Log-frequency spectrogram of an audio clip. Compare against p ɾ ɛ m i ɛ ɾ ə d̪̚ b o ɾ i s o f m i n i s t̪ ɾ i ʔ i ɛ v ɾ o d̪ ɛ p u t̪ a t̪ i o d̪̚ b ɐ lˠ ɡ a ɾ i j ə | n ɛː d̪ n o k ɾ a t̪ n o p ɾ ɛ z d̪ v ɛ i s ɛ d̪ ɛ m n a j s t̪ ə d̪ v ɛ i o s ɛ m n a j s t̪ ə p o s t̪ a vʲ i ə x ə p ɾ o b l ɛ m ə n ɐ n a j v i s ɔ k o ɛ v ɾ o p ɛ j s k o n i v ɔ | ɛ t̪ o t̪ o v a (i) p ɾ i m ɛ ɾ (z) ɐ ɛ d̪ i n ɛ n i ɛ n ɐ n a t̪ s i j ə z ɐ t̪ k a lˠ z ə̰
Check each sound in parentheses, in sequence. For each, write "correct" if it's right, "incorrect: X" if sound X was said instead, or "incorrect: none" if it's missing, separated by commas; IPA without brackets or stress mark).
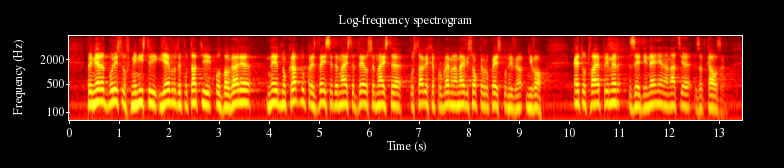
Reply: incorrect: ɛ, correct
